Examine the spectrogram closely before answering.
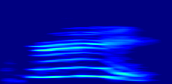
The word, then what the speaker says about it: Phranc: Hi, I'm Frank with a ph and a hard C.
